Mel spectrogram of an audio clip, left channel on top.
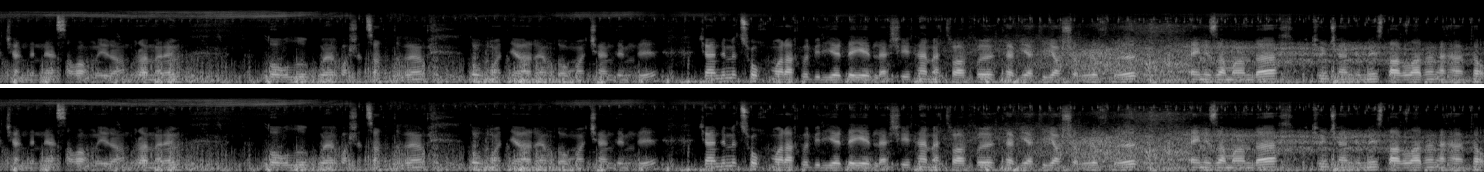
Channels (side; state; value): both; identical; correlation 1.00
